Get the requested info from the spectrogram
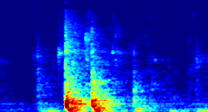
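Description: Water splashing and sloshing in a bathtub: a short cluster of quick splashes starting about half a second in, the loudest two close together, then dying away.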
